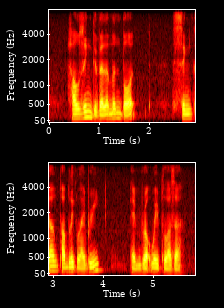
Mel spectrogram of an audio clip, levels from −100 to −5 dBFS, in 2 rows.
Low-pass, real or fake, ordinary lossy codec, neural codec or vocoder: 7.2 kHz; real; none; none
